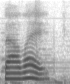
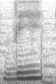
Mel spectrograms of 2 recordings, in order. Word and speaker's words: Valet: 旅行されるっていう方は車を預けたりすると思うんですけどその時に鍵を預けて車を動かしてくれる人のことをバレーと言います V 最初は V ですね VALET で Valet と言います最後の T は発音しません Valet 多分これフレンチだと思うんですけどえっと、その人にはだいたい 2 ドルから 5 ドル払ってあげてください。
